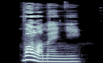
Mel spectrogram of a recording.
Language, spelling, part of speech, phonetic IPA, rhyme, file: Hungarian, valamennyi, pronoun, [ˈvɒlɒmɛɲːi], -ɲi, Hu-valamennyi.ogg
- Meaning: 1. some (some amount/quantity or some individuals in the given class) 2. all (the total amount/quantity or every individual in the given class)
